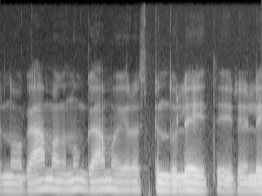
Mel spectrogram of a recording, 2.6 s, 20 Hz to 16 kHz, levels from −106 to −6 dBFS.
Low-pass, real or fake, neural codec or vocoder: 14.4 kHz; real; none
